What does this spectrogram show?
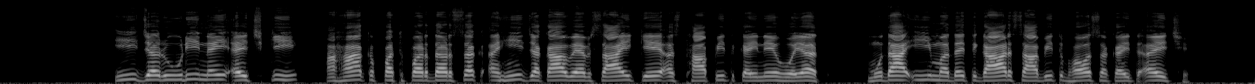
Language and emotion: Maithili, neutral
